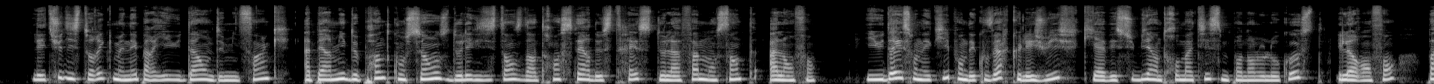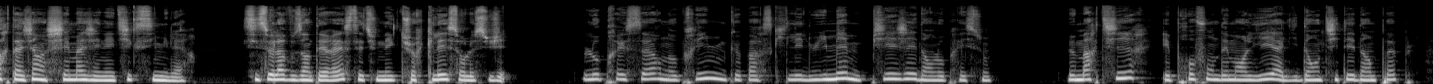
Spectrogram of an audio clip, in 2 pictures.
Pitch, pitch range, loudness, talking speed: 215 Hz, 200-235 Hz, -15 LUFS, 165 wpm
